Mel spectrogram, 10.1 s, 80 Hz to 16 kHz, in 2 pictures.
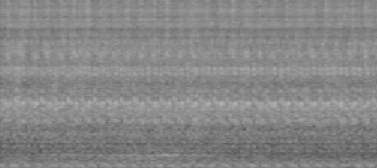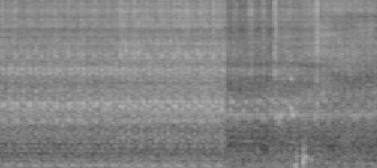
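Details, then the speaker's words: Mercedes 2.7 OM612 five-cylinder diesel, cold idle, about 150,000 km since cylinder head replacement: rough uneven idle with dull repeating boom-boom thud under the clatter; intake knock from leaking injector seat with stripped thread. "Заводишь машину, и на холостом ходу, пока двигатель ещё холодный... Бу-бу-бу. Вот такой звук."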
